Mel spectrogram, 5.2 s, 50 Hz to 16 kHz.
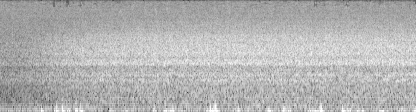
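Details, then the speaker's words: Corsair H110i cooler with ML140 Pro fans replacing stock fans, switched from quiet to balance to performance mode: soft even air rush, no motor whine or ticking, no louder on performance; unlike previous fans' motor buzz under load. "That sound right now is all fan. And now it's on performance. It did not get any louder. All I'm hearing is the air."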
